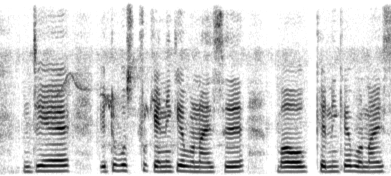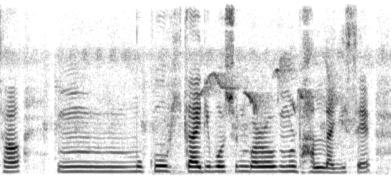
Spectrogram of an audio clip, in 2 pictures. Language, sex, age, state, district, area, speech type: Assamese, female, 30-45, Assam, Nagaon, rural, spontaneous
